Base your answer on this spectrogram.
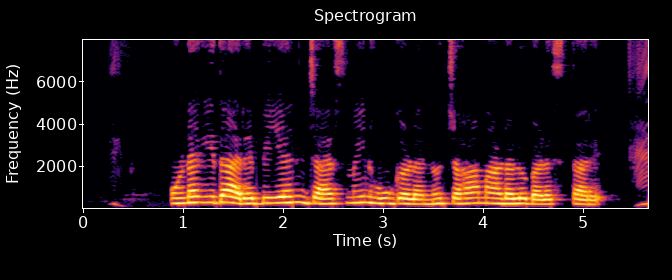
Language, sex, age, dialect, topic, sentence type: Kannada, female, 18-24, Mysore Kannada, agriculture, statement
